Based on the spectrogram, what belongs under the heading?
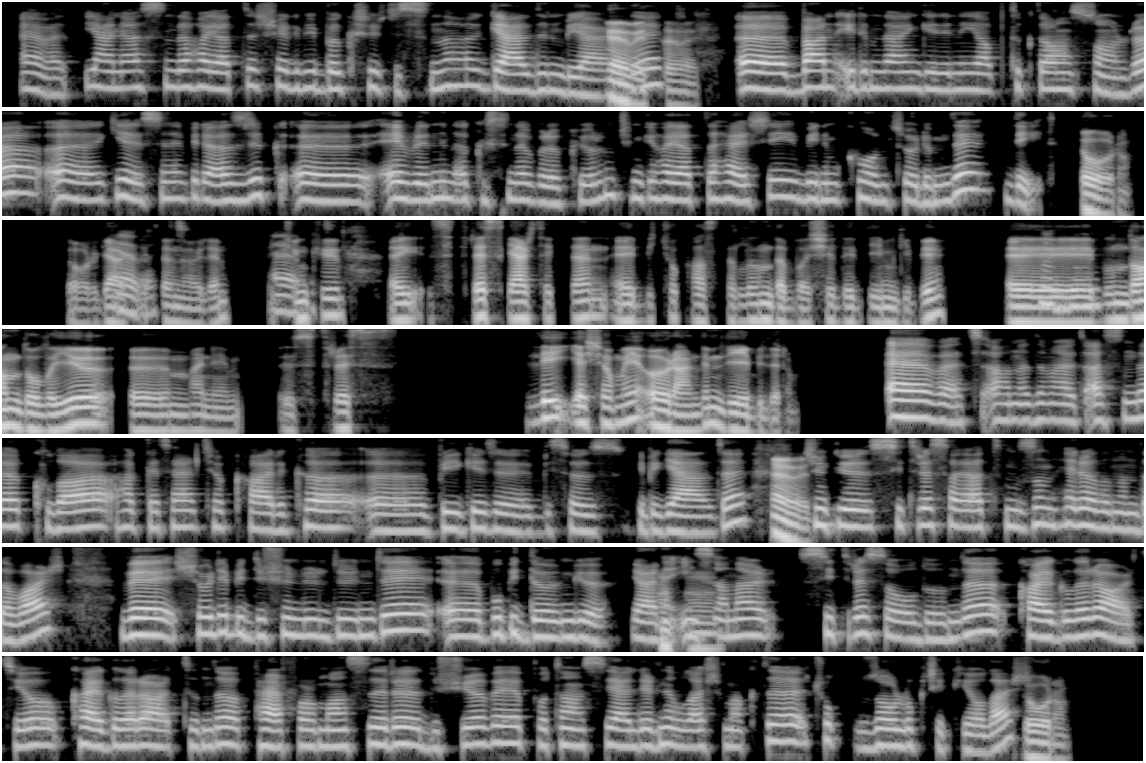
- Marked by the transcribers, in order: other background noise
- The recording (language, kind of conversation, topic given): Turkish, podcast, Sınav kaygısıyla başa çıkmak için genelde ne yaparsın?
